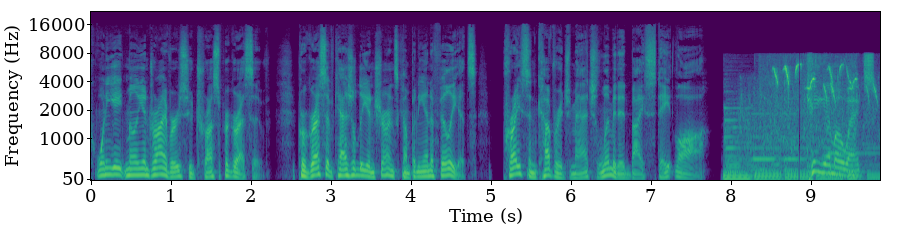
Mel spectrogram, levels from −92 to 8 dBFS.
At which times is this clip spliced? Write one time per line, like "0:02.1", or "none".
0:07.9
